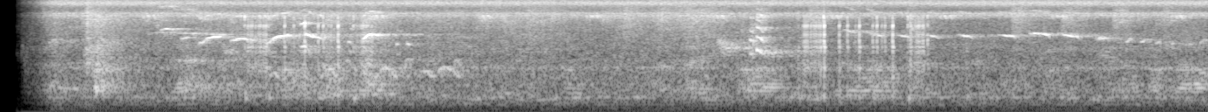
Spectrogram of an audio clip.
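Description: Wild birds calling: quick chirps and twitters, with a longer falling whistle near the end, over a steady high hiss.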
